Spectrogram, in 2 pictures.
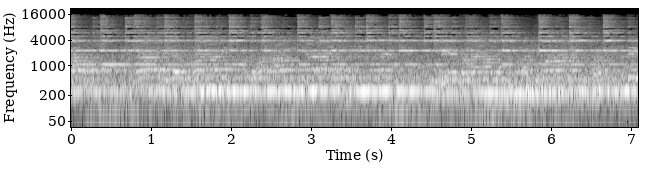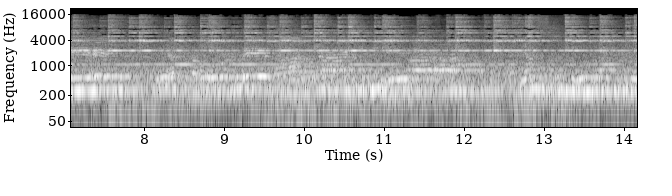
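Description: Several voices chanting together over a steady, sustained drone of fixed tones.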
